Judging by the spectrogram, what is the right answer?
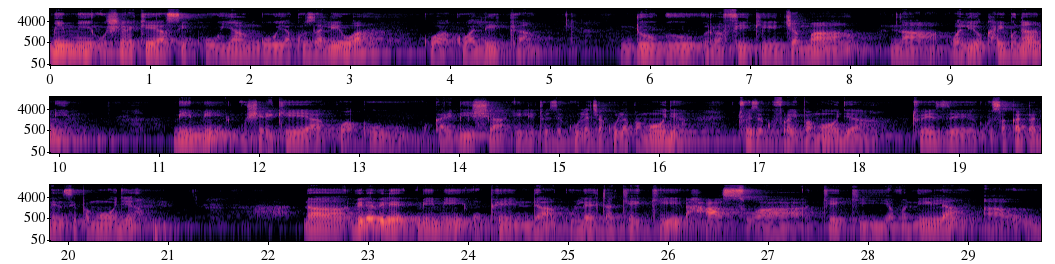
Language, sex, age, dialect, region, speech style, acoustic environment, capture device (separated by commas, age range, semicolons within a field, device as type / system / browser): Swahili, male, 25-34, Kenya - Nairobi Sheng-influenced, Kenya, happy; excited; focused; relaxed, silence, mobile / Linux / Chrome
